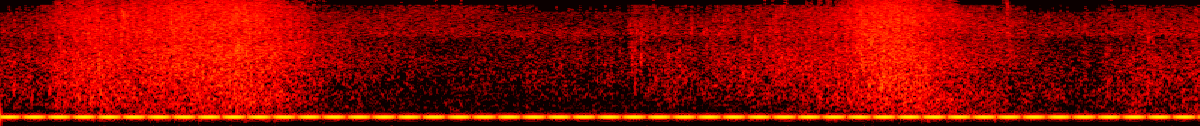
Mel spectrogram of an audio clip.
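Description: A steady low pure tone pulsing evenly about five times a second, a meditation tone like those used for headphone listening, under a faint hiss that swells twice.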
